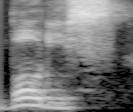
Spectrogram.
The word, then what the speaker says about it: Boric: En el escenario internacional, le digo que pues ha tomado protesta como presidente de Chile, Gabriel Boric, así lo pronuncian, se escribe Boric, con C al final,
